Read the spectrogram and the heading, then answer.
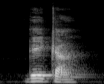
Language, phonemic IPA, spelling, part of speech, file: Dutch, /ˈdeː.kaː/, deca-, prefix, Nl-deca-.ogg
- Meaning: deca-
